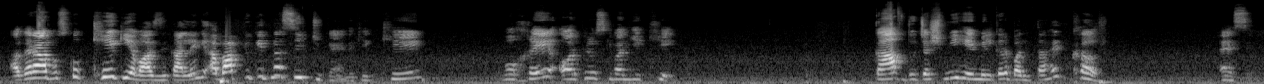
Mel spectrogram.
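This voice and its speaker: A woman's voice: on the high side, slightly rough, poor audio. Patient woman teaching Urdu pronunciation. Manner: patient, stresses correct pronunciation. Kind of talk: explaining a story and pronunciation.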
